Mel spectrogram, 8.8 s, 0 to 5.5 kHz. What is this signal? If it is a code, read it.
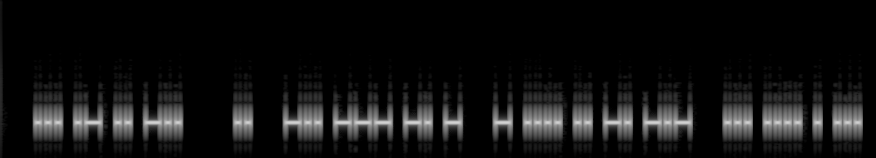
Morse code, heard as a keyed tone, about 24 wpm, 600 Hz. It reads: SAID I DONT THINK SHES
